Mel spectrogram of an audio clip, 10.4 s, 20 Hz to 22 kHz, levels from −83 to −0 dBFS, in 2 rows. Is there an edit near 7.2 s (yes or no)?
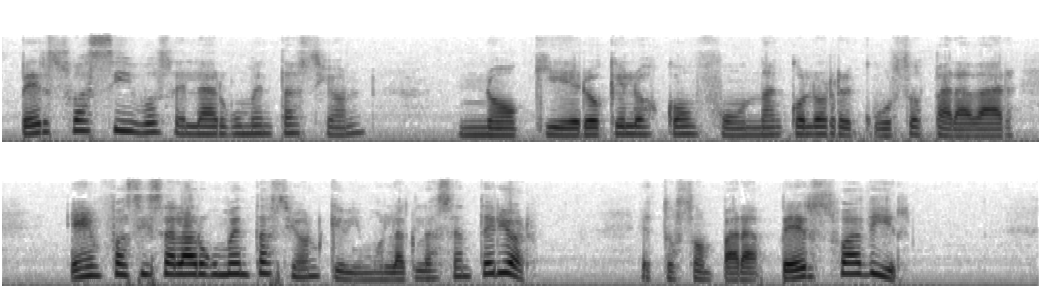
no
